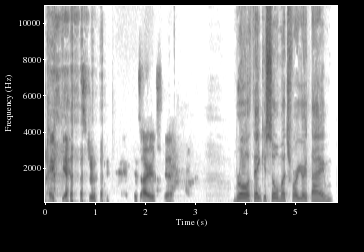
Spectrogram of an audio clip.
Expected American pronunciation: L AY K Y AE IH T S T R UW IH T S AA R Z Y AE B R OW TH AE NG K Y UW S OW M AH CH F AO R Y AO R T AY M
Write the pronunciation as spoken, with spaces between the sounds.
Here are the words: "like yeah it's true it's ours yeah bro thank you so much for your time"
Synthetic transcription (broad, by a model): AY Y AE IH S T R UW IH T S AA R S Y AE B R OW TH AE NG K Y UW S OW M AH CH F AO R Y AO R T AY M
